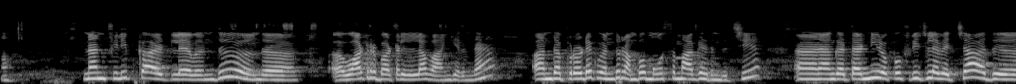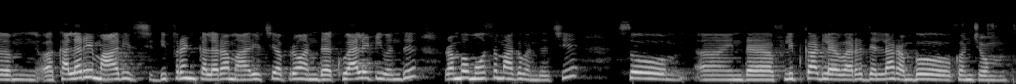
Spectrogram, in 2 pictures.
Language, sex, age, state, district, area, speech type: Tamil, female, 18-30, Tamil Nadu, Krishnagiri, rural, spontaneous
